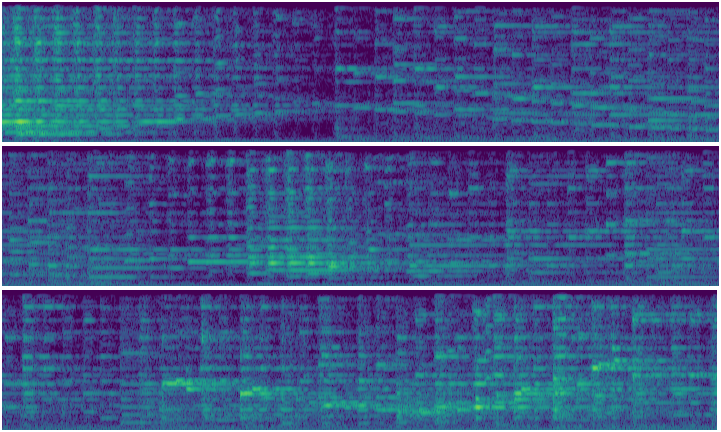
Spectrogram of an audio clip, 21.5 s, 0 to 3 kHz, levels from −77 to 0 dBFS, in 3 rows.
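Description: Aliasing runs through the whole clip. The top stops hard at 3 kHz, which points to a drop to a 6 kHz rate without filtering first. Content above that folds back to unrelated pitches, only about 10 dB below the signal. Highs sound gritty and metallic.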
